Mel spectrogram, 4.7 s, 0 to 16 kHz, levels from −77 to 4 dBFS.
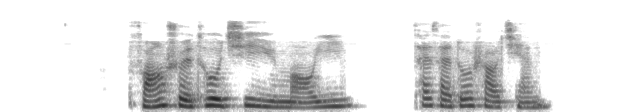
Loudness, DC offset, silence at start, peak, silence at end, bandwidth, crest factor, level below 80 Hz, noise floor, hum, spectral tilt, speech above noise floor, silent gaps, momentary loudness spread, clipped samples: -20 LUFS; under 0.1%; 0.95 s; -4 dBFS; 0.55 s; 8 kHz; 18 dB; -64 dBFS; -66 dBFS; none; -5.5 dB/octave; 47 dB; 2.76-3.06 s; 12 LU; under 0.1%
